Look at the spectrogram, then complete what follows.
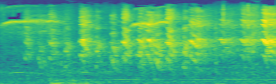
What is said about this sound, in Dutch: Hey, vogels, even rustig. Ja, dat komt omdat jij net al die kruimels hier op de grond hebt gegooid.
